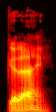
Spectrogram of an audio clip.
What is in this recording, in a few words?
human male australian middle aged says "gday"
